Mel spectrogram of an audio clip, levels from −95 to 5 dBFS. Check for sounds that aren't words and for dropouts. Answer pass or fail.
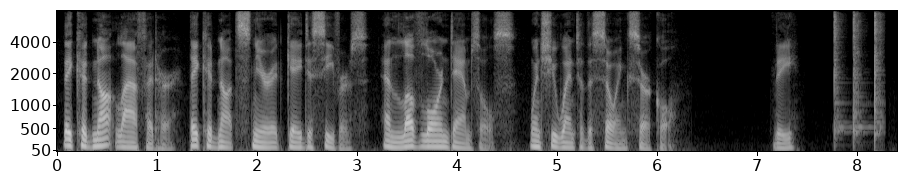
fail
